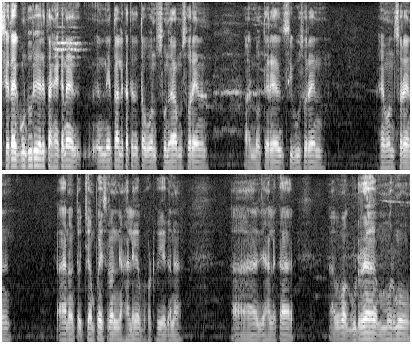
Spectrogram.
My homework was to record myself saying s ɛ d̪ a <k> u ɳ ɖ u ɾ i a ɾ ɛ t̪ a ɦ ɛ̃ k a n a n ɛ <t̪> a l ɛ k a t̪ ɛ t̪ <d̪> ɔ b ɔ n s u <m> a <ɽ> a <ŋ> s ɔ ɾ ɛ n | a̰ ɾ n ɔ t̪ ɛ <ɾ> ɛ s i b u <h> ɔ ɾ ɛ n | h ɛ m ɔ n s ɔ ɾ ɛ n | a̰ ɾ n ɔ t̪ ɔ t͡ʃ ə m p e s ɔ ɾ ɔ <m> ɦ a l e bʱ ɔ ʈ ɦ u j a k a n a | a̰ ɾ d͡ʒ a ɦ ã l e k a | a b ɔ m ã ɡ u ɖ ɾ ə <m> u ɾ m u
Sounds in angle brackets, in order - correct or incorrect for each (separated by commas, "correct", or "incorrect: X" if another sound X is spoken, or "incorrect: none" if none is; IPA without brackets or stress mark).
incorrect: ɡ, correct, incorrect: t̪, incorrect: n, incorrect: ɾ, incorrect: m, correct, incorrect: s, incorrect: n, correct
